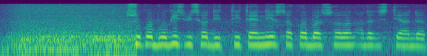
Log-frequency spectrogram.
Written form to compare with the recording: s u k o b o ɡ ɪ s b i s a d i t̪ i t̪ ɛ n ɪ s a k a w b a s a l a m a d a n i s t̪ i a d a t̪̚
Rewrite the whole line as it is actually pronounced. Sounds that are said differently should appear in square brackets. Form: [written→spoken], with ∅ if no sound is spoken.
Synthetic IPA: s u k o b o ɡ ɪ s b i s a d i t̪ i t̪ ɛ n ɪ s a k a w b a s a l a [m→n] a d a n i s t̪ i a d a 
